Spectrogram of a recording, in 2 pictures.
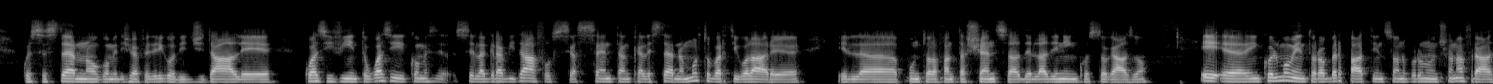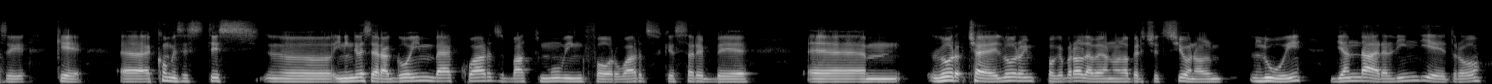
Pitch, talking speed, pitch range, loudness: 135 Hz, 140 wpm, 125-145 Hz, -22 LUFS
